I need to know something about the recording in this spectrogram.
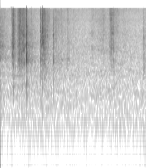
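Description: Tarot cards being handled: a few crisp card snaps and flicks in the first second as the deck is finished shuffling, then quieter, with a soft tap as a single card is laid down on the spread.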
